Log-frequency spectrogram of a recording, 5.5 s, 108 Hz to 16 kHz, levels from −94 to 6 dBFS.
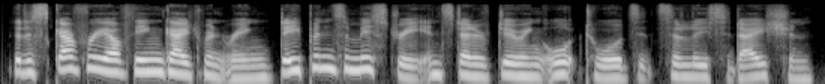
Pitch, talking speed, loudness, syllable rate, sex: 195 Hz, 175 wpm, -18 LUFS, 5.9 syllables/s, female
